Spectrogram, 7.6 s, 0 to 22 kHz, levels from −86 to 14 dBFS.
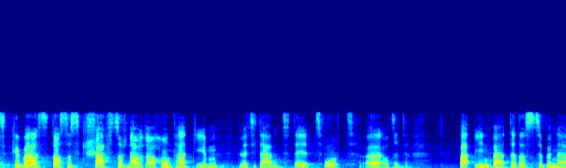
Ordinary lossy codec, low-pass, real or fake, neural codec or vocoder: none; 7.2 kHz; fake; codec, 16 kHz, 0.8 kbps, ZipCodec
